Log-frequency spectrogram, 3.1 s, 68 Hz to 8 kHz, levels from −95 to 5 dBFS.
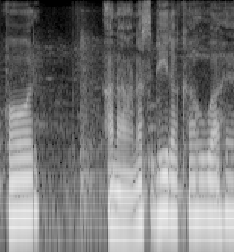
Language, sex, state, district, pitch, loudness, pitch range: Hindi, female, Bihar, West Champaran, 130 Hz, -14 LUFS, 125-135 Hz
